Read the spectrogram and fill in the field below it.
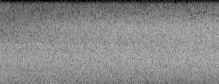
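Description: A waterfall in the Sapa mountains of northern Vietnam roars as a steady, dense rush of falling water. The broadband noise is continuous and fairly loud, with no voices over it.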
